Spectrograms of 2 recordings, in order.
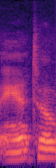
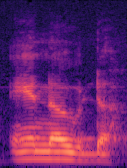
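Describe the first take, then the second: First: The word is said with a t sound. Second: The word is said without a t sound. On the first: The speaker calls it wrong. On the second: The speaker calls it right.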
